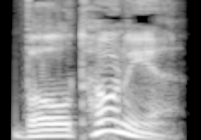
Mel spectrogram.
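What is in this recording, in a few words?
"boltonia", British English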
